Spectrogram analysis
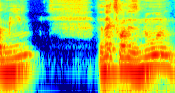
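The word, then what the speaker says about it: ميم: Meme is the same as English. It's meme, like M. Meme, meme, meme. Just memorize the name of the letter, meme.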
